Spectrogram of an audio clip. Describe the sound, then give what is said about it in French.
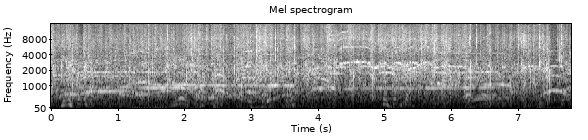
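Steady applause with dense clapping that runs the whole way through, with voices audible over the clapping. “Mais pourquoi on applaudit, je comprends pas.”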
